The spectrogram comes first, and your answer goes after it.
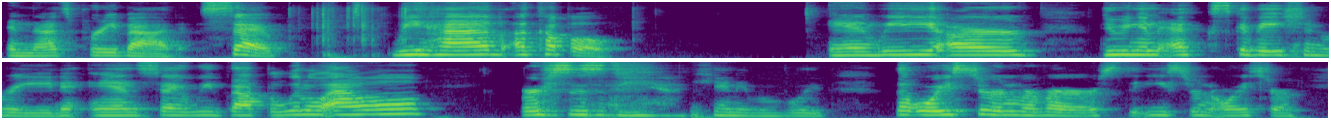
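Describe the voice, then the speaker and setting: A woman's voice: mid-range voice, normal speed. A woman psychic reader talking casually to her viewers, rambling with lots of "like" and "right?", her speech a mix of accents she picked up from many places.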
